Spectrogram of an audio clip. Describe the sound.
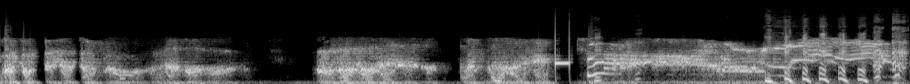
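A person's voice imitates a dinosaur roar as a voicemail entry to a dinosaur roar contest: a series of harsh, strained, growling bursts with rising and falling pitch, ending in a long, loud, shrieking screech over a telephone-quality line.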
